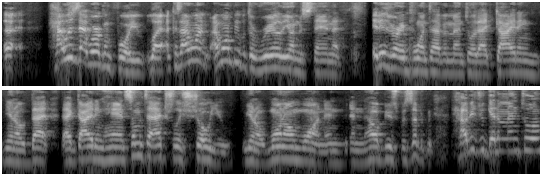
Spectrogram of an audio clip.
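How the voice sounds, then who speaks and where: A man's voice: on the high side, expressive, fast talker, fairly bright tone. Rambling man hosting an interview. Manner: encouraging, rambling, many fillers. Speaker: show host. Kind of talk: casual interview talk.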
